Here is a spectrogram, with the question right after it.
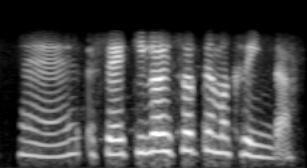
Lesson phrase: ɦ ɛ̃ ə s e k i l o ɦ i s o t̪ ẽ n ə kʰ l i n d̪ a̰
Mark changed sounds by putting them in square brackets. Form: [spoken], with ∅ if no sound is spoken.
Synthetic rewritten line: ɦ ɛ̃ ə s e k i l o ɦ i s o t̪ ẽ [m] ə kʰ [ɾ] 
